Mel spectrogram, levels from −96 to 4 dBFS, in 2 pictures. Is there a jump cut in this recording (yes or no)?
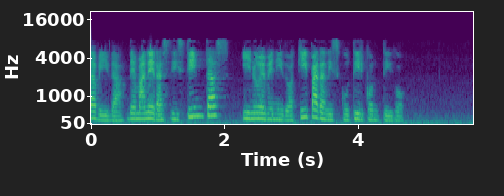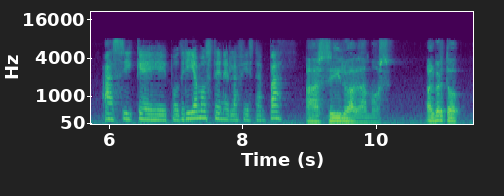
no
